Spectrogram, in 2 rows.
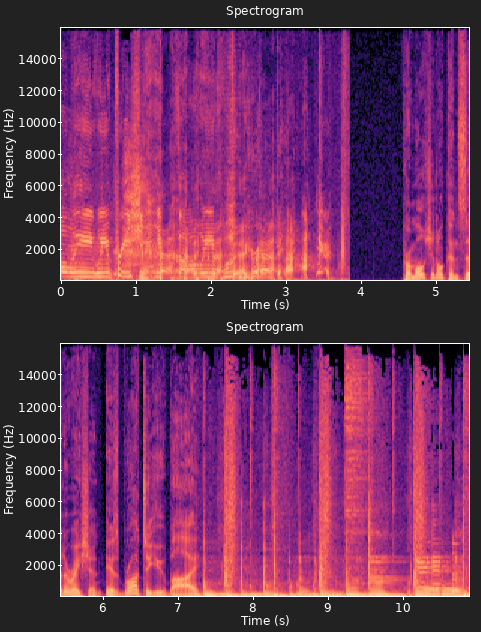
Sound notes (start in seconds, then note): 4.4 laughter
